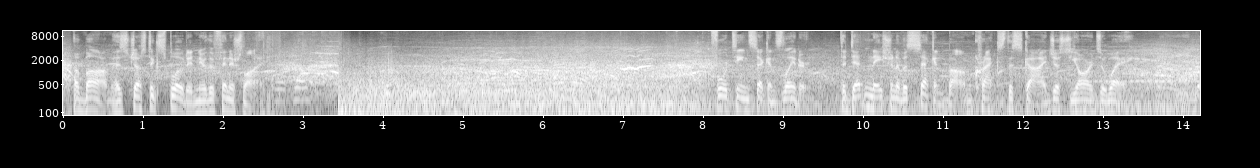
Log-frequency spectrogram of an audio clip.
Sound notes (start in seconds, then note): 3.4 explosion; 5.2 people screaming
